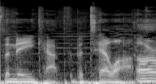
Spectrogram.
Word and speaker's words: patella: Where in the human body would you find the patella? Ben, What is it, mate? the patella Rhymes with Nutella.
